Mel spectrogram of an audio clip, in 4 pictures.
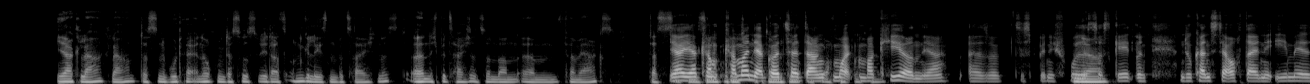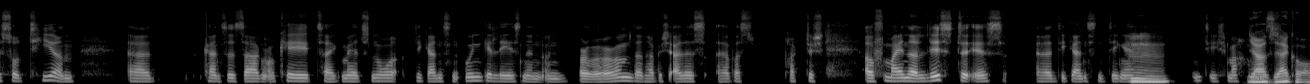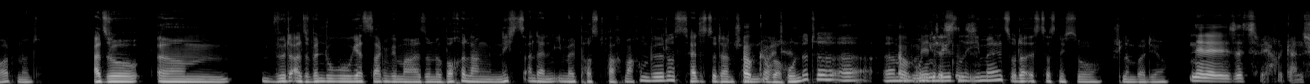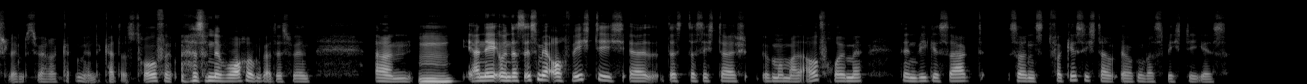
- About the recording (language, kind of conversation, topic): German, podcast, Wie hältst du dein E-Mail-Postfach dauerhaft aufgeräumt?
- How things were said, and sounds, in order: other noise; laughing while speaking: "also"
